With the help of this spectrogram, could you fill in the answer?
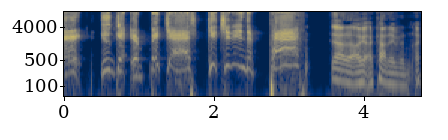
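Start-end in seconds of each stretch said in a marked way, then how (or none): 0.0-3.2 very high cartoonish voice. Trying an impression when asked what he was proud of: Cartman impression. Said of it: "South Park, Cartman".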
